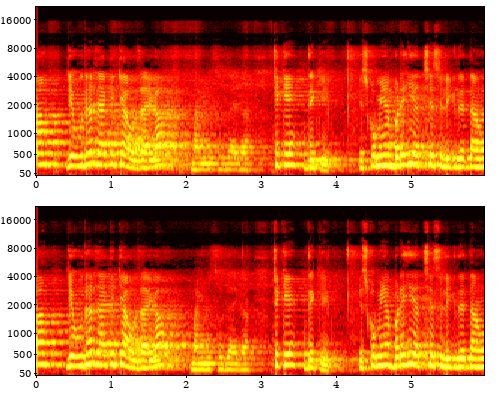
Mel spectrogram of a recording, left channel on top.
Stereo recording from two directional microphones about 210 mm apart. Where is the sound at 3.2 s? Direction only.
50° right (ahead or behind).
